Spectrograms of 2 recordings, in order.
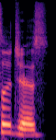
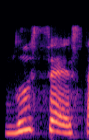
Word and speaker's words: luces: Said it wrong. – How do you say? – Luces, not luces. – What do you say? – Apagando las luces. – Luces. There we go.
